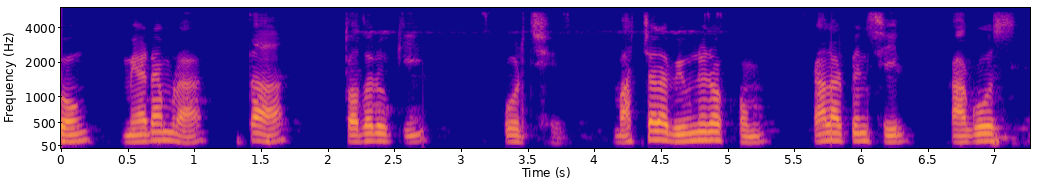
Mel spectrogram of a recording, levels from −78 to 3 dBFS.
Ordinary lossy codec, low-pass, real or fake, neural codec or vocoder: none; 5.4 kHz; real; none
